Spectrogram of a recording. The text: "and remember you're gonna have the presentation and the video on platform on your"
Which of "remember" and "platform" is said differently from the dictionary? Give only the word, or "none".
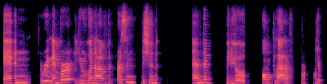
platform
